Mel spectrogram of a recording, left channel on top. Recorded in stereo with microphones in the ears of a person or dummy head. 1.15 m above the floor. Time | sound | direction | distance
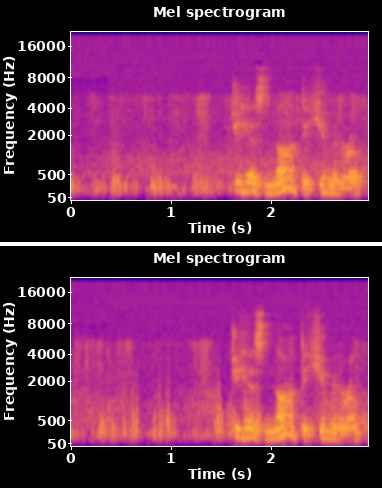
1.6 | a man speaking | 55° right (ahead or behind) | 3 m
